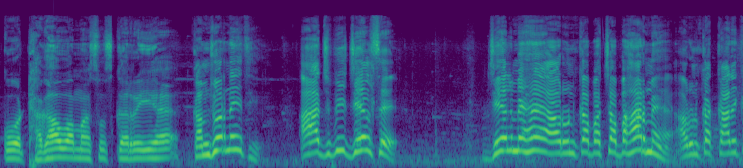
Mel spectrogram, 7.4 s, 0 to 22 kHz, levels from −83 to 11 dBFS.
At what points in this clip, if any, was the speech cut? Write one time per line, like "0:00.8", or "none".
0:01.8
